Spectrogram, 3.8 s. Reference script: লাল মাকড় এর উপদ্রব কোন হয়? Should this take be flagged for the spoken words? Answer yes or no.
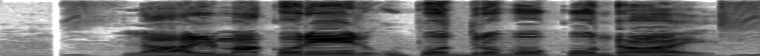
no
